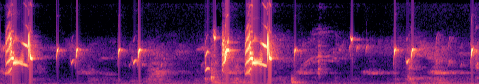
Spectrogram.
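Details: European goldfinch female calling the male to mate and stir him to sing; clear high chirps, a loud twittering burst in the middle, then spaced single notes.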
